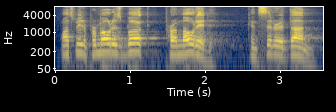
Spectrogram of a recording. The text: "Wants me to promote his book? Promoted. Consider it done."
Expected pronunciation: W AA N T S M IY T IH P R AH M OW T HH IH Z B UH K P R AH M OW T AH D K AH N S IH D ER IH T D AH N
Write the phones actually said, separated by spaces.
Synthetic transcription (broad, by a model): W AA N T S M IY T IH P R AH M OW T HH IH Z B UH K P R AH M OW T AH D K AH N S IH D ER IH T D AH N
